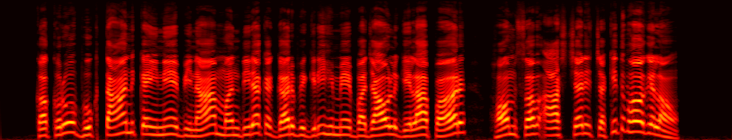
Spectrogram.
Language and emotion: Maithili, surprised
